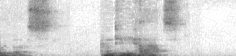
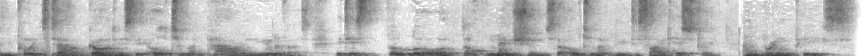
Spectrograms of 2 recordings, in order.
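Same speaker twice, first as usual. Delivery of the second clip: usual speaking voice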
